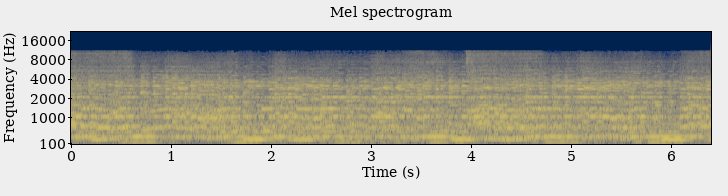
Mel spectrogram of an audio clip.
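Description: A rock band with a backing orchestra playing live over a concert PA, a steady pattern of held, repeating notes with strings in the mix.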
